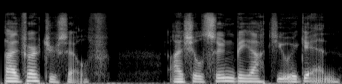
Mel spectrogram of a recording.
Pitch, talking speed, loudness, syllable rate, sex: 130 Hz, 140 wpm, -17 LUFS, 4.3 syllables/s, male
